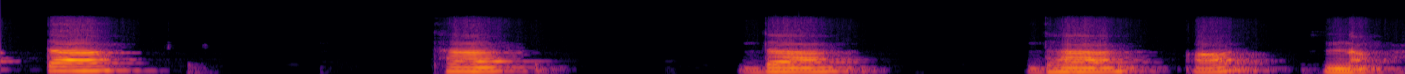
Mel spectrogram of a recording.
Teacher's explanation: त वर्ग। इसमें आपका त वर्ग में इसका उच्चारण स्थान है आपका दंतव्य। क्या? दंतव्य व्यंजन। · जो हमारा जीभ है वह क्या करता है? दांतों को टच करता है।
